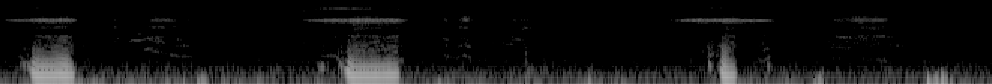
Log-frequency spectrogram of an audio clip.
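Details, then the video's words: Pug named Chichifo snoring while asleep indoors: three loud, low, rasping snores roughly every four to five seconds, each with a wheezy nasal rattle, quiet breathing between them. "Chichifo roncando pug"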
